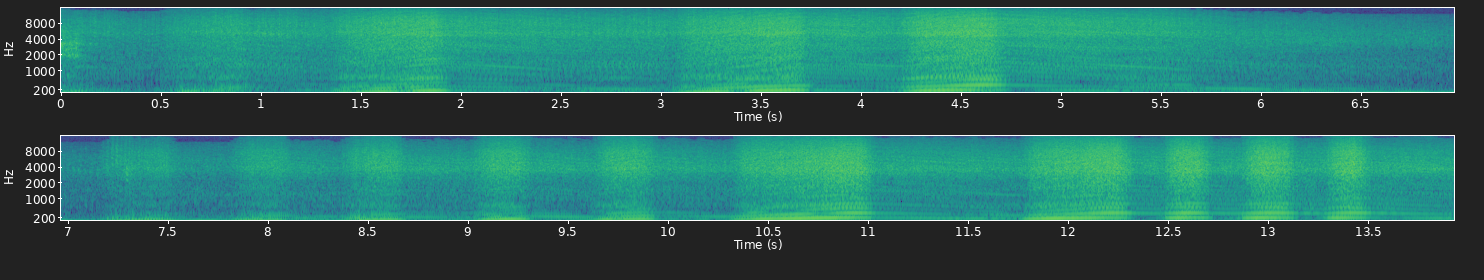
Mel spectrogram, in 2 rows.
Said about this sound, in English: most definitely sound like 4 cylinders when they don't have a muffler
